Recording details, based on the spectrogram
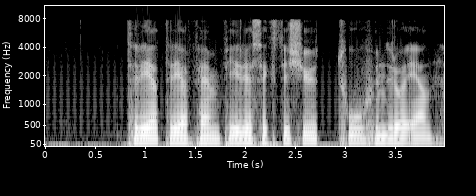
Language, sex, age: Norwegian, male, 29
